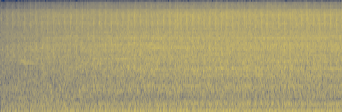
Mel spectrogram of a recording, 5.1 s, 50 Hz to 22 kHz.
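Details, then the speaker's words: 1971 Ford F250 V8 after refuelling, fuel leak fixed and proper battery cables fitted. Steady, even idle with a low rumble and no stumbles; owner says it sounds a little knocky. Normal idle. "Yay, Hank runs. Alright. Hank ain't leaking gas no more."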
